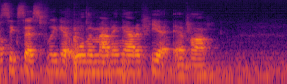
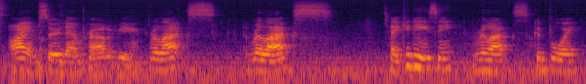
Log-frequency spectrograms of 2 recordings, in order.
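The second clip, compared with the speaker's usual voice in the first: normal talking voice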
